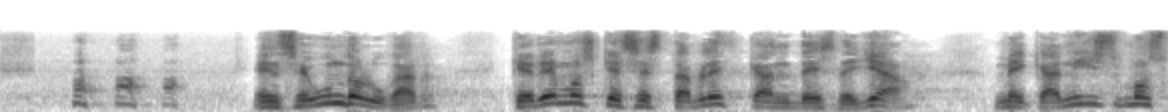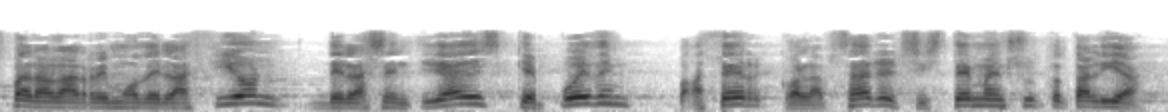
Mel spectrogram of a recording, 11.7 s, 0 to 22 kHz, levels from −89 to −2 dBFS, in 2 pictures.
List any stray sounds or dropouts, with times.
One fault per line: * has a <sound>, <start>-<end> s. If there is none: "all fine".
* has a laugh, 0.3-0.9 s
